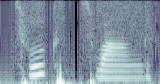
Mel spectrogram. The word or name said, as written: zugzwang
